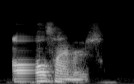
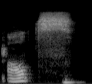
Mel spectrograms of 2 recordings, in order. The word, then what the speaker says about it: Alzheimer's: Alzheimer's. – Like with a Z in there a little bit? Alzheimer's? – With very much a Z in there.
